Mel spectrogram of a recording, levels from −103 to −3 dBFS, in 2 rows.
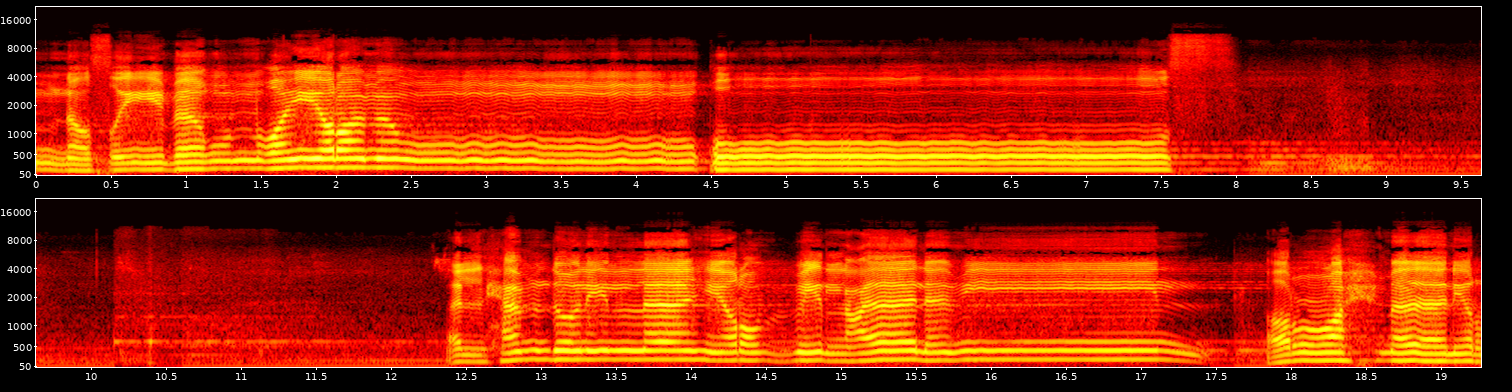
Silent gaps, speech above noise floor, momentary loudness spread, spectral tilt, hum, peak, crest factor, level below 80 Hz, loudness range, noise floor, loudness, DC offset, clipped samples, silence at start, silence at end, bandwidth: none; 30 dB; 9 LU; -4.5 dB/octave; none; -6 dBFS; 20 dB; -66 dBFS; 9 LU; -55 dBFS; -25 LUFS; under 0.1%; under 0.1%; 0 s; 0 s; 11.5 kHz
